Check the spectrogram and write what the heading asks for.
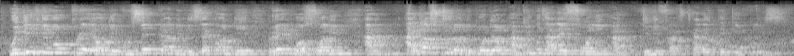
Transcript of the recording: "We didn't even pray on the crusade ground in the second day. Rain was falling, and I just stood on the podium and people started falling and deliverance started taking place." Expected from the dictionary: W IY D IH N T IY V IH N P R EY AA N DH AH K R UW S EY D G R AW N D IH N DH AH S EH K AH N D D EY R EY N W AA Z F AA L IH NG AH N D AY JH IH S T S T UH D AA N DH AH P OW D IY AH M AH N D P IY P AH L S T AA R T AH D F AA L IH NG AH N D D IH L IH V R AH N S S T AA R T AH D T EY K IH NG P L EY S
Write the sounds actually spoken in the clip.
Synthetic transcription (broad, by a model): W IY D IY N IY V IH N P R EY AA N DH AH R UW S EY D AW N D IH N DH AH S EH K AH N D D EY R EY N W AA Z F AA L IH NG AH N AY JH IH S S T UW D AA N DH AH P OW D IY AH M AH N P IY P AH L S T AA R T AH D F AA L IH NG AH N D D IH L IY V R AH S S T AA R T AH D T EY K IH NG P L EY S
